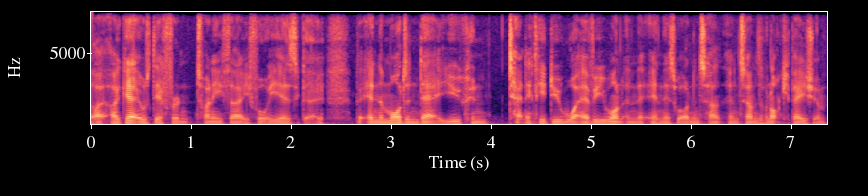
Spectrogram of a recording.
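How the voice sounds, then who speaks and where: Talking at a very fast pace, a man with a British accent has a dark, mellow tone and medium pitch in a very clean recording with a silent background. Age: 30s. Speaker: podcast host. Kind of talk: casual chat.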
